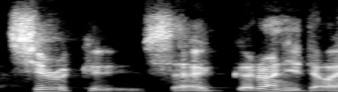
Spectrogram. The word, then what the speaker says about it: Syracuse: as Diane well knows I used to say Sarah Cruise until she corrected misty I was all over that until she got got me pronouncing it right Syracuse so good on your door hand thanks very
